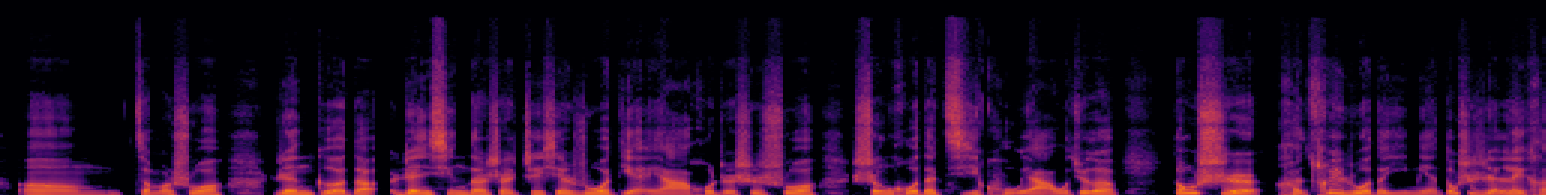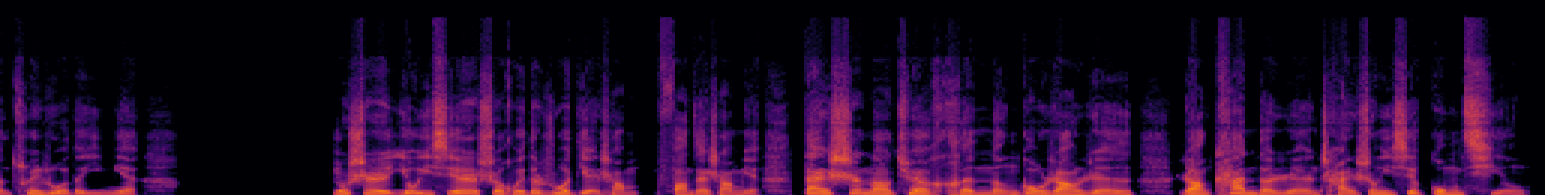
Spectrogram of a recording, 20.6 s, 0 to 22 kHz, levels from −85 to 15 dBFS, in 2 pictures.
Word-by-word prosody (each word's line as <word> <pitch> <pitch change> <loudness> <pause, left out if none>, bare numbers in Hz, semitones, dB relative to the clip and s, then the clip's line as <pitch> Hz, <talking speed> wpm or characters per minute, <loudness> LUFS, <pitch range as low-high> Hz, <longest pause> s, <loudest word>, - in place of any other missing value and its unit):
嗯， 150 -4 -2
怎 180 - -2
么 145 +2 -2
说， 165 +1 +1 0.3
人 170 +6 +2
格 195 -7 +2
的 175 0 +2
人 175 +3 +3
性 245 +1 +1
的 195 -2 +2
事 215 +4 -1
儿 190 - -2
这 215 +4 -4
些 210 0 0
弱 240 +4 +2
点 - - -4
呀， - - +1
或 225 -1 -3
者 145 -5 -4
是 180 +3 -3
说 185 +1 0 0.2
生 245 +1 0
活 165 -8 +2
的 190 - +3
疾 175 -1 -3
苦 200 - -6
呀， - - +3
我 140 - -2
觉 205 +6 0
得 240 -2 +4 0.4
都 305 +2 +4
是 - - +4
很 - - -4
脆 330 -3 0
弱 185 - +3
的 145 - -2
一 130 -4 -9
面， 145 +1 -7
都 245 - 0
是 295 -1 -4
人 180 - 0
类 215 0 +1
很 190 - -7
脆 255 +4 -2
弱 155 -9 -1
的 135 - -4
一 120 -3 -11
面。 145 0 -6 1.3
又 260 +1 +1
是 265 -2 +2
有 190 -4 -1
一 175 - -4
些 215 0 +2
社 250 +1 0
会 240 -1 -2
的 205 -2 -2
弱 255 +6 0
点 445 - -4
上 - - -5
放 220 -4 -1
在 165 -2 -1
上 145 -3 -1
面， 140 -3 -9 0.3
但 290 -2 +5
是 290 +2 +3
呢， 245 -2 +3
却 265 +2 +2
很 190 -9 -2
能 145 +5 -3
够 280 -1 +2
让 240 -7 +4
人 155 0 -2 0.3
让 250 -3 +6
看 280 +2 +2
的 170 -7 +1
人 140 +1 -4
产 130 - -1
生 190 +7 -1
一 - - -3
些 195 +1 0
共 190 -2 -1
情。 185 - -3
195 Hz, 240 characters per minute, -22 LUFS, 160-240 Hz, 1.3 s, 让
